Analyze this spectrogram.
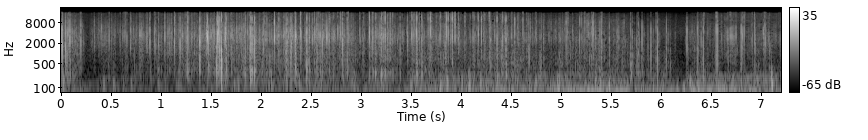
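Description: Fingertips scratch and crinkle a rolled plastic mesh close to a microphone.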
